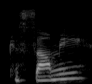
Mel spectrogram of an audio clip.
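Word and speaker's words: Kissimmee: It's pronounced kiss me from what I was taught. Kasami. Whatever. I say kissing me and you guys are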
